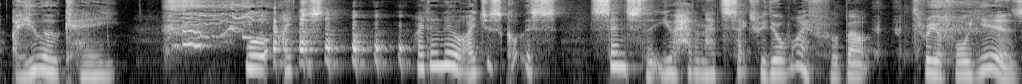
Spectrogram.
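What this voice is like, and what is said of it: Nick Broomfield impression. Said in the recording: “So you're doing Nick Broomfield, right?”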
